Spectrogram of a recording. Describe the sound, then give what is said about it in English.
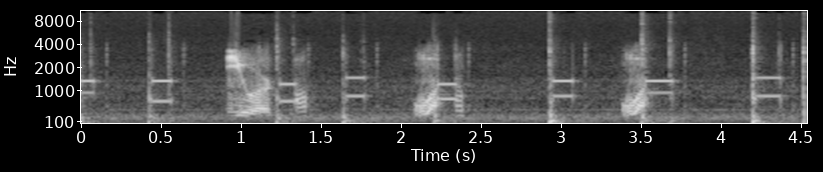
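Touch-tone keypad tones entering a caller code on a phone conference line: a few short, two-pitched beeps spaced irregularly, with brief clicks and other short sounds between them. “Punch in the other caller's code now.”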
